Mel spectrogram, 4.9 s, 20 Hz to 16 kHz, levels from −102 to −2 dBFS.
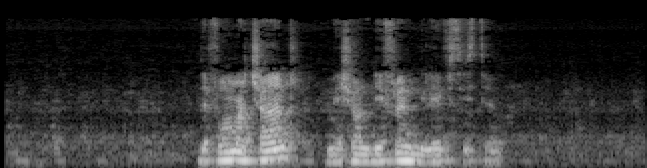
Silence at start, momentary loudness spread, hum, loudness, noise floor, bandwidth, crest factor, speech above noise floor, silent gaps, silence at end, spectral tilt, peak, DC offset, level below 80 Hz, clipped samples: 1.5 s; 17 LU; none; -26 LUFS; -61 dBFS; 11.5 kHz; 20 dB; 35 dB; none; 1.1 s; -6.5 dB/octave; -10 dBFS; under 0.1%; -62 dBFS; under 0.1%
